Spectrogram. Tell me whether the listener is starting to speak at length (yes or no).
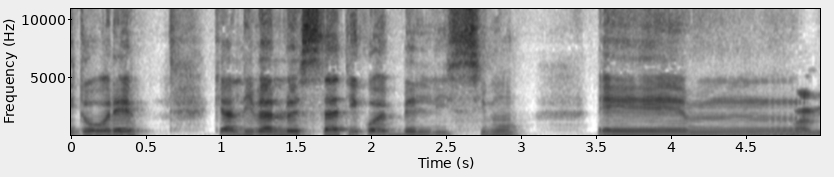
yes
